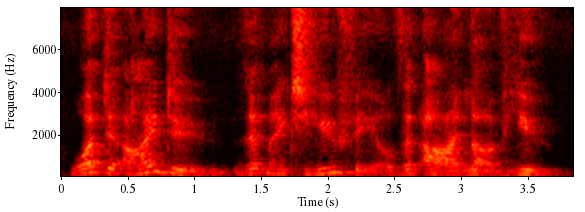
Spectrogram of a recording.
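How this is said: It is asked in an aggressive, attacking tone.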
